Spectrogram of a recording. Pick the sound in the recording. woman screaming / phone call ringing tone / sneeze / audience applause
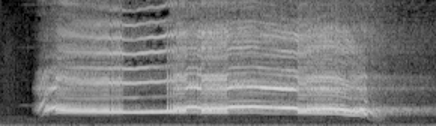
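woman screaming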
